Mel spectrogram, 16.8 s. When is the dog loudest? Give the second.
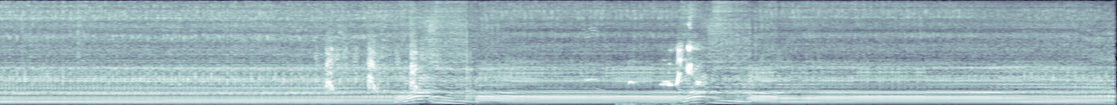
10 s.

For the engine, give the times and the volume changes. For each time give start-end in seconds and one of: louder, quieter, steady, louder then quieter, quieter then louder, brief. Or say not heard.
0.0-16.7 steady.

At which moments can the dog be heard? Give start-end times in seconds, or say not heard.
4.8-6.6, 9.4-10.7.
